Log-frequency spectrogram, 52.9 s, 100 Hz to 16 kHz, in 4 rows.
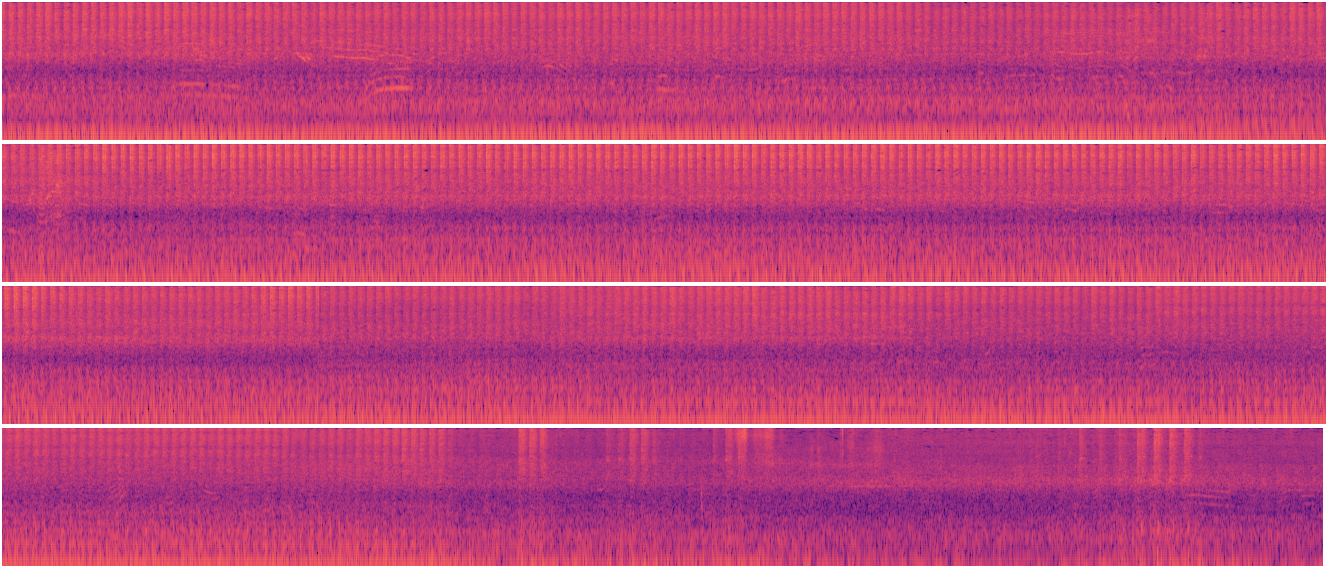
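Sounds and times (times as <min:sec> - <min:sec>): boat engine puttering: 0:00.0 - 0:52.6.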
